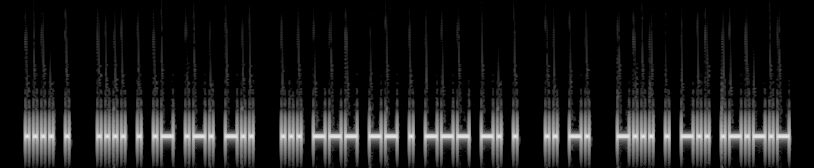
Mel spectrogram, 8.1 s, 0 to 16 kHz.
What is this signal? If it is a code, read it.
Morse code, heard as a keyed tone, about 32 wpm, 700 Hz. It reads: HE HEARD SOMEONE IN BED.
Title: Sentences from Top 1000 Words - Review Part 4 - 30wpm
